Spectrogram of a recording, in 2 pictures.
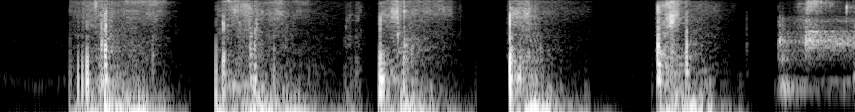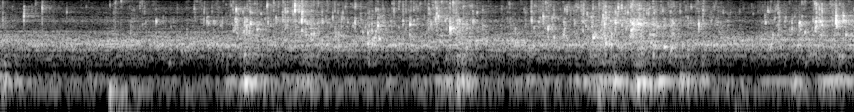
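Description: Tap water runs in a bathroom as hands are washed: five short gushing bursts start and stop, then a steady, softer stream of running water carries on, with no voices.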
